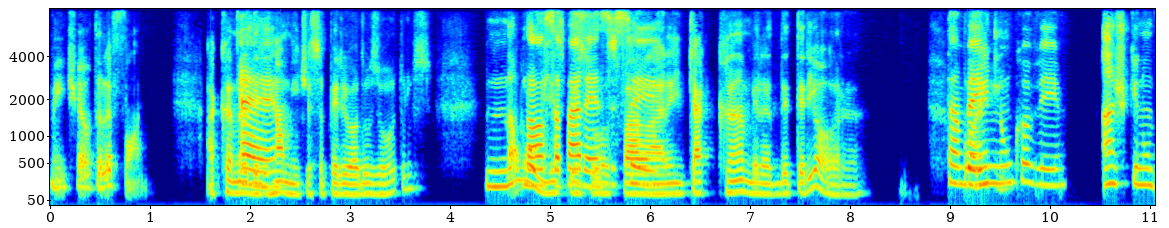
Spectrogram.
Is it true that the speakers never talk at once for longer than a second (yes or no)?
no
